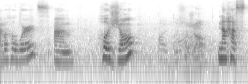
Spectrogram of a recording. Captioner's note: speaking navajo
